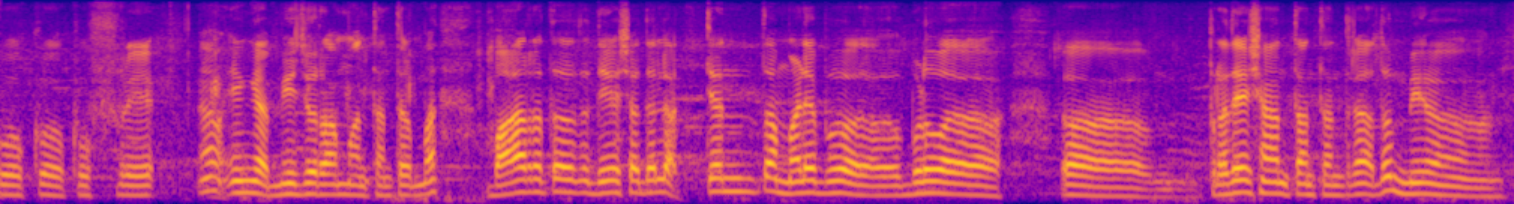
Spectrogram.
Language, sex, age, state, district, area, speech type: Kannada, male, 18-30, Karnataka, Bellary, rural, spontaneous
